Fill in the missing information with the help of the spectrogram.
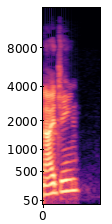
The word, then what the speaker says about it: Nalgene: Nalgene.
